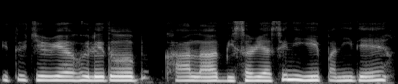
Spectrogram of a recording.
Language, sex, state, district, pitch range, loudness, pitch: Nagamese, female, Nagaland, Kohima, 180-190 Hz, -11 LUFS, 185 Hz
